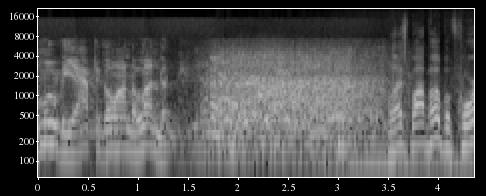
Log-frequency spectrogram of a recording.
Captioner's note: laughing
